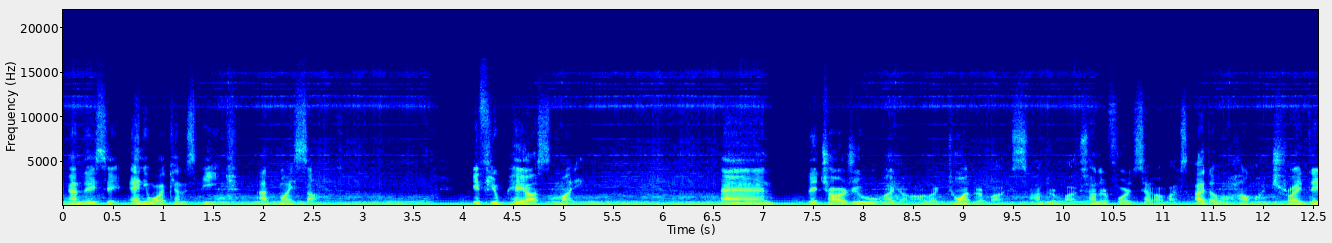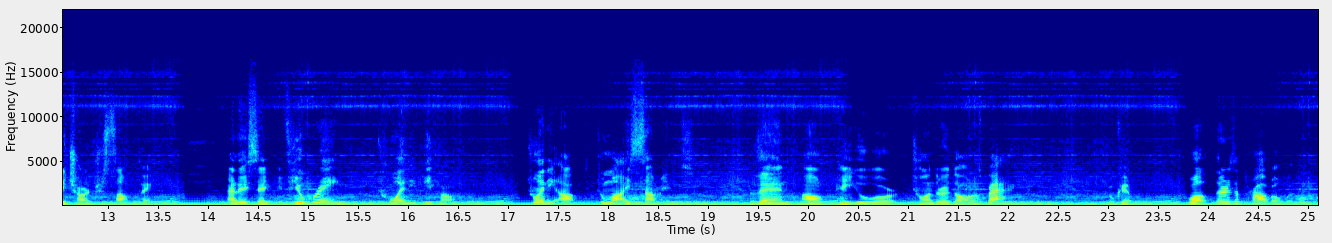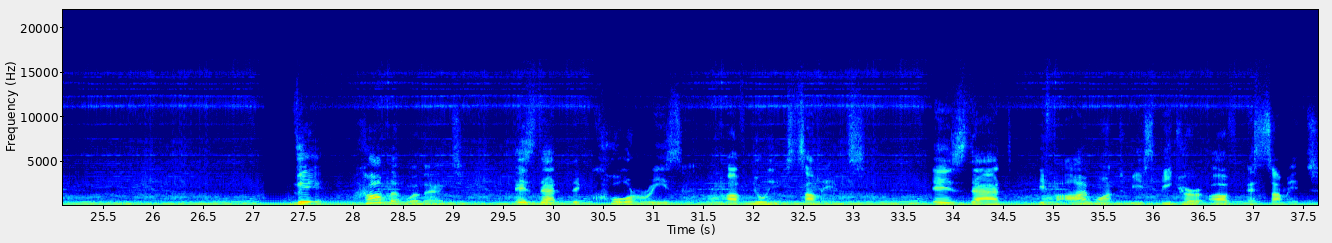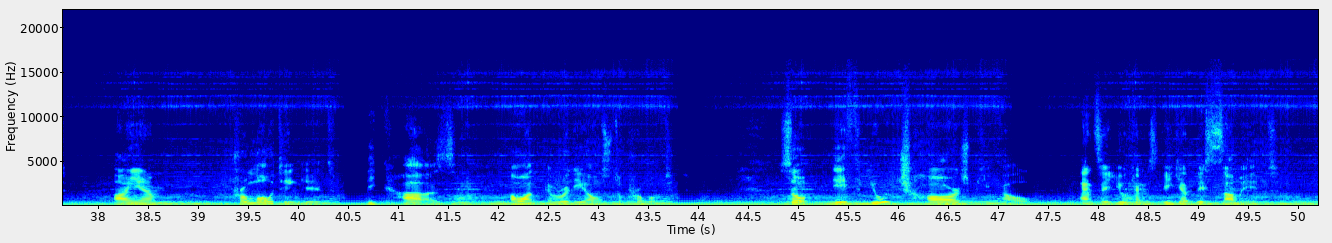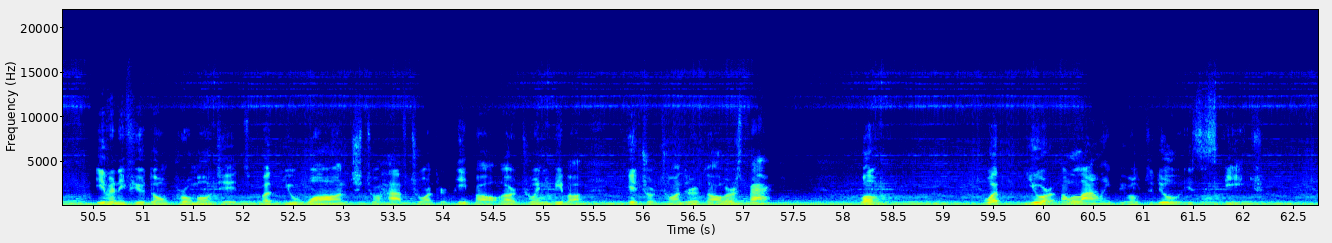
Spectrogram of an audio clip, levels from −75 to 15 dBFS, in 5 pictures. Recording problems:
electrical hum; noticeable; throughout; 60 Hz, 15 dB below the speech

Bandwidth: 16.5 kHz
